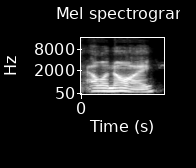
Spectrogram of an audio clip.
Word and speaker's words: Illinois: Illinois is pronounced Illinois. U there's no noise in Illinois.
